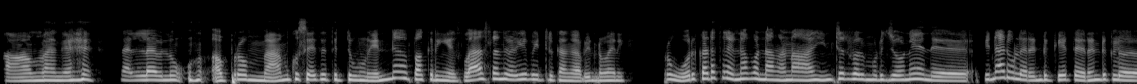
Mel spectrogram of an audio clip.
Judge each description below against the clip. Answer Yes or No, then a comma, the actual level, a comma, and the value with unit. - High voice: Yes, high, 210 Hz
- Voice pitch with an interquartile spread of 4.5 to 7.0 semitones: No, average, 3.5 semitones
